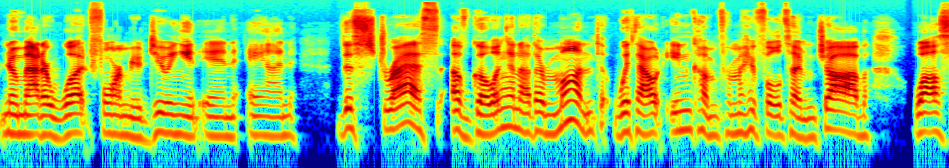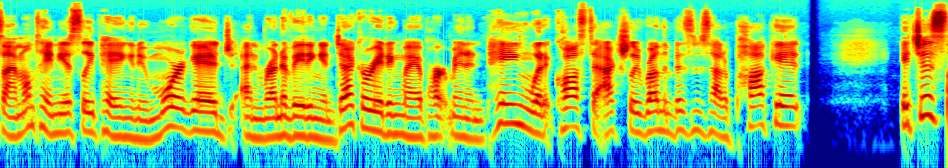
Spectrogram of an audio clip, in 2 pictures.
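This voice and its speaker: On her solo podcast, a woman with a fairly low voice shares a personal story casually and confessionally, leaning heavily on "like" and dropping frequent small laughs. The recording is dry and studio quality.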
